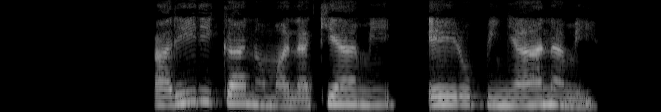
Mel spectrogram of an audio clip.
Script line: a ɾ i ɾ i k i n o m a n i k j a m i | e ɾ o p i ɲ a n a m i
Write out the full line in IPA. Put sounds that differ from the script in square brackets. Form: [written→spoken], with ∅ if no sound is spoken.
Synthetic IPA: a ɾ i ɾ i k [i→a] n o m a n [i→a] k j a m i | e ɾ o p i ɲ a n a m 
